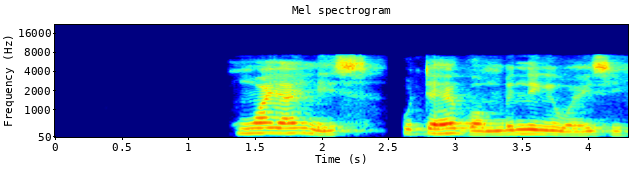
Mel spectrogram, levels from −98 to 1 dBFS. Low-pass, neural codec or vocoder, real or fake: 7.2 kHz; codec, 16 kHz, 6 kbps, DAC; fake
